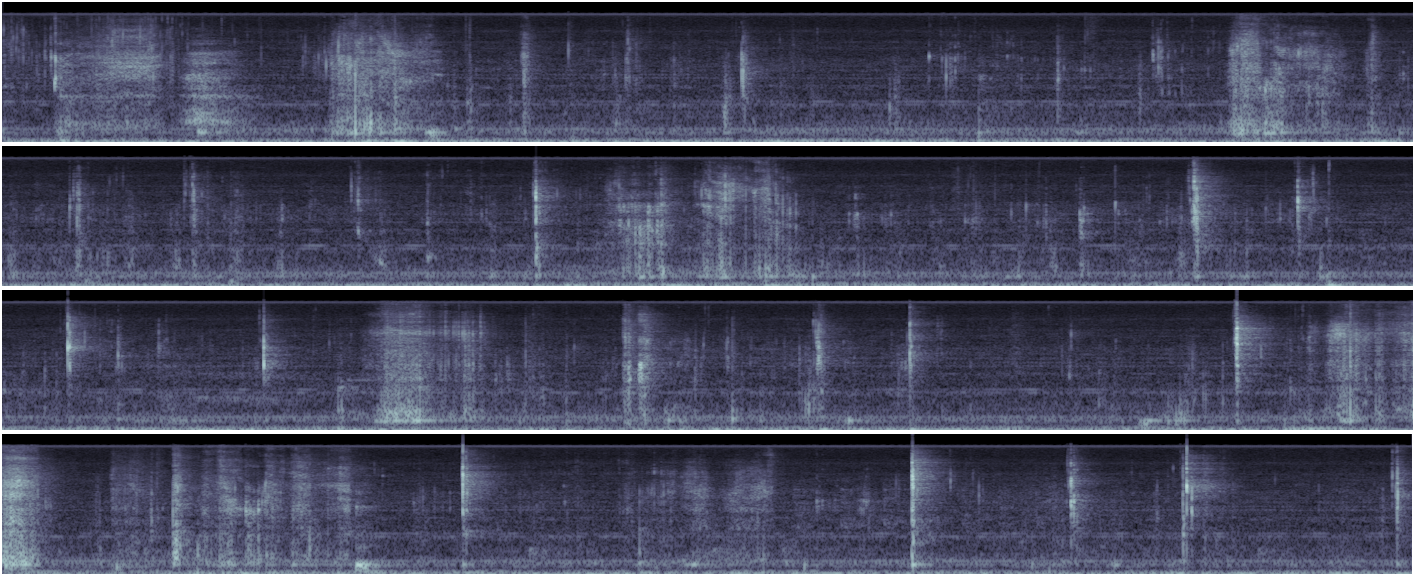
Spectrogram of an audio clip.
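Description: Close-miked eating sounds: a man chewing a mouthful of rice and mutton curry and working the food on his plate with his fingers, with many small sharp clicks and smacks and a few longer, louder bursts every four or five seconds. A faint steady hum lies underneath.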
